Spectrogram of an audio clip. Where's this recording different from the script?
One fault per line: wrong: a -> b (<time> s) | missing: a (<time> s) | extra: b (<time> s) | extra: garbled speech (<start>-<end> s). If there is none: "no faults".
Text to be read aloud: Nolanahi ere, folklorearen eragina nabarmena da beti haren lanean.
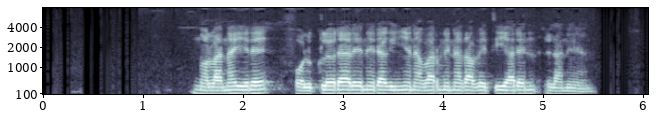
no faults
